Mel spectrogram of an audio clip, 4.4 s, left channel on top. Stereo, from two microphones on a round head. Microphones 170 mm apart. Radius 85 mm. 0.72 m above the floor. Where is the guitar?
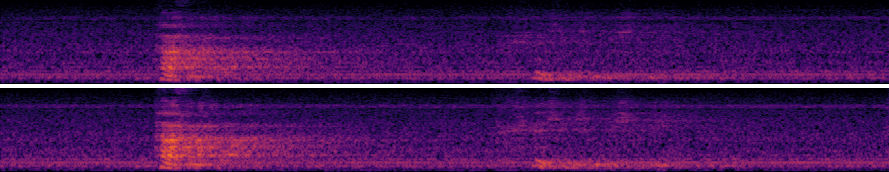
I don't hear a guitar.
